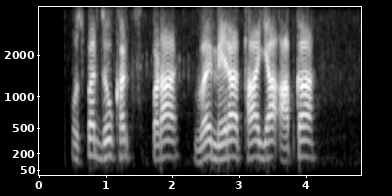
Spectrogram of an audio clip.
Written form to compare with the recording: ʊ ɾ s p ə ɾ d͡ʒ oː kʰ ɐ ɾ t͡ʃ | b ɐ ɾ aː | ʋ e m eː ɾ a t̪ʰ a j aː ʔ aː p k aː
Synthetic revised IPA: ʊ s p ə ɾ d͡ʒ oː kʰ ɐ ɾ t͡ʃ | p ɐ ɽ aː | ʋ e m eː ɾ a t̪ʰ a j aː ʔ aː p k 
